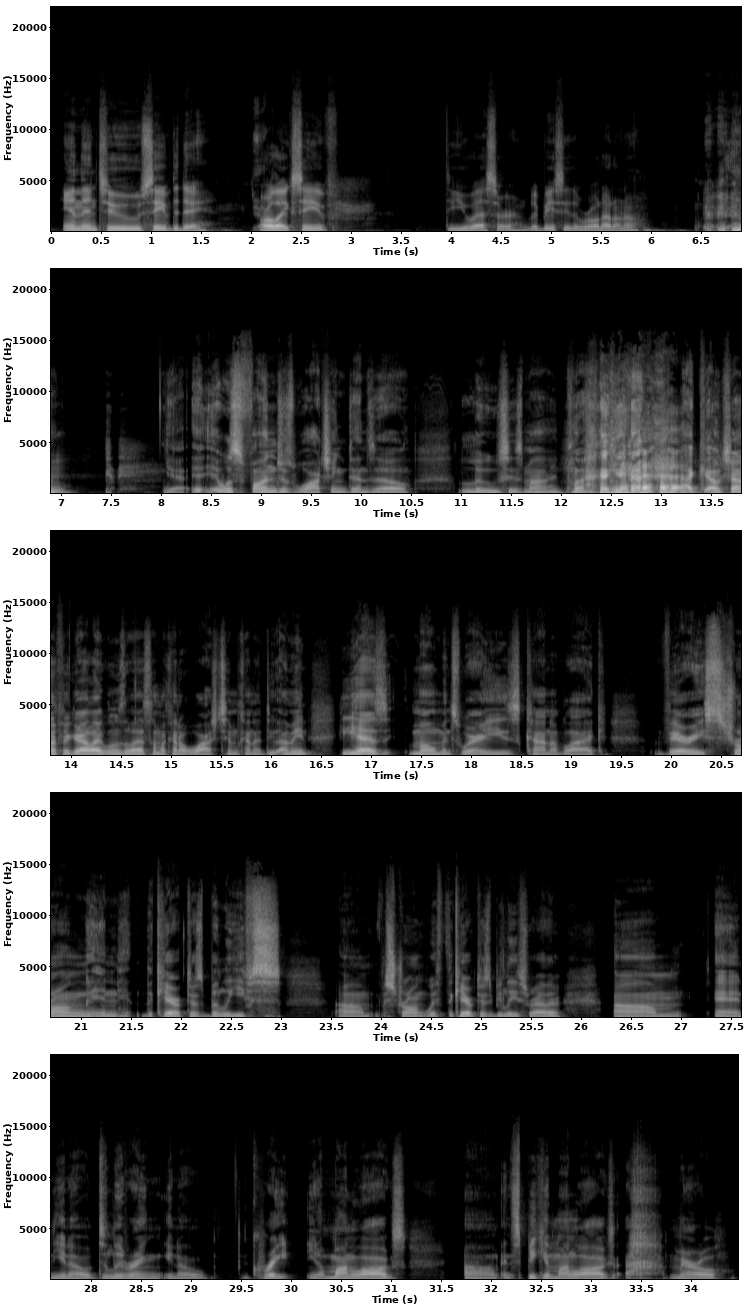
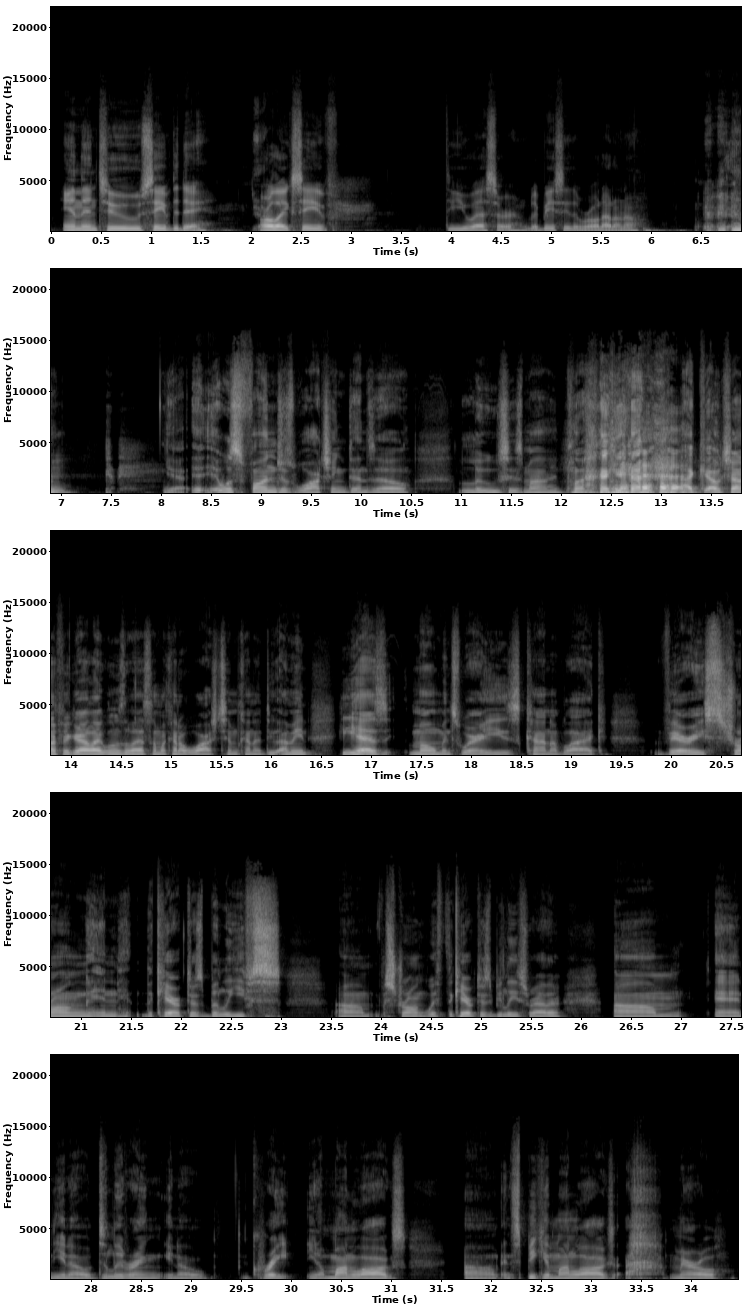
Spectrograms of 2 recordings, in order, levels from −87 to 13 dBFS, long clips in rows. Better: neither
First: none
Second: none

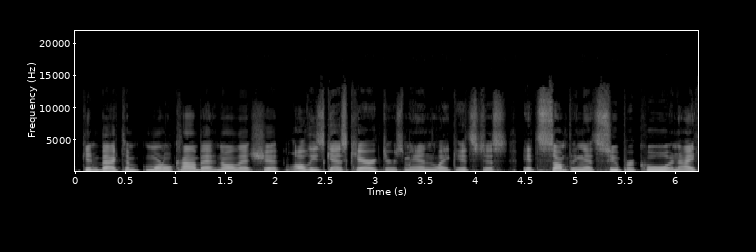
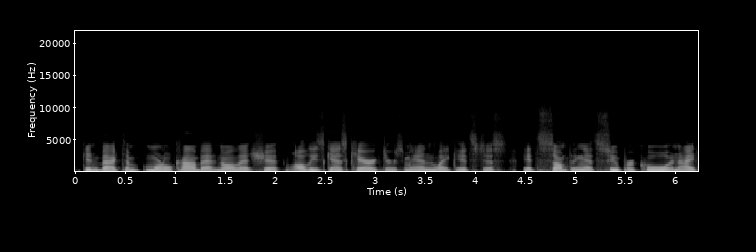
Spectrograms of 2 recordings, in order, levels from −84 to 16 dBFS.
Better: first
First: none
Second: muffled; very; fading above 1.5 kHz

